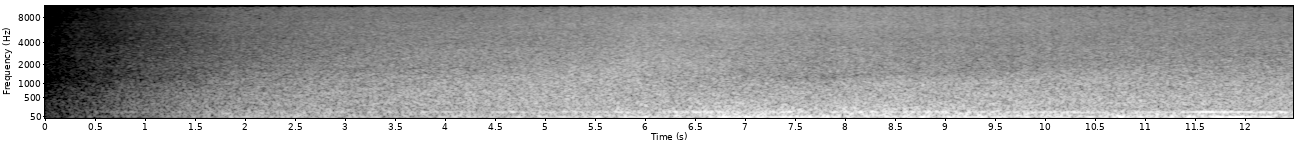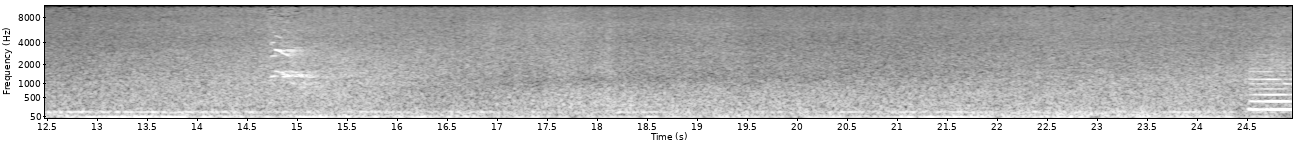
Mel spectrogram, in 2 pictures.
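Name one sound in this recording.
Waves crash and churn on a rocky islet.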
